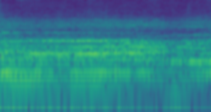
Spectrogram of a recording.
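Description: A group of voices singing long held notes over instrumental accompaniment, like a choir.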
